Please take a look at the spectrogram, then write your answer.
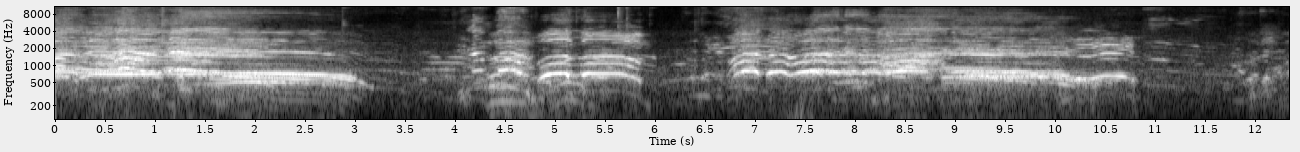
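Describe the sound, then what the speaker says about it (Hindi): Thousands of Hindu pilgrims on the banks of the north-flowing Ganges at Sultanganj, on the first day of Shravan, raise loud chanted shouts in several long surging bursts with short lulls between them. "आप देख रहे हैं हजारों श्रद्धालुओं की भीड़"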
